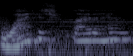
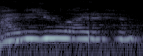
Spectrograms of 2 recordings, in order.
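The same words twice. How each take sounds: First: It is said quietly, with a lowered voice. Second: It is said at normal, louder volume.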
